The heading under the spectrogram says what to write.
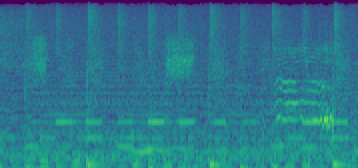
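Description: A pet house cat meows repeatedly, a few drawn-out wavering cries with short gaps between them, clear and fairly loud.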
